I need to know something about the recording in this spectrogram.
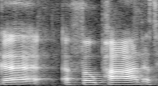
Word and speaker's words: faux pas: sorry because you know that's like a a faux pas that's how you pronounce it that's like a faux pas right now you know like shaking hands i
